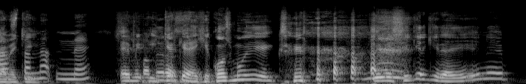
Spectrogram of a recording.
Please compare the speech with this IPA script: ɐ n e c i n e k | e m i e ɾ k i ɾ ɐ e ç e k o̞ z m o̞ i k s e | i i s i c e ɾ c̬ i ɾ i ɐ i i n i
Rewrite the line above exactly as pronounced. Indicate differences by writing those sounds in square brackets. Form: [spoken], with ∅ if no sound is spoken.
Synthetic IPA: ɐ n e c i n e [∅] | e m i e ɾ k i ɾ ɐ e ç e k o̞ z m o̞ i k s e | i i s i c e ɾ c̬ i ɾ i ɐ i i n [e]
